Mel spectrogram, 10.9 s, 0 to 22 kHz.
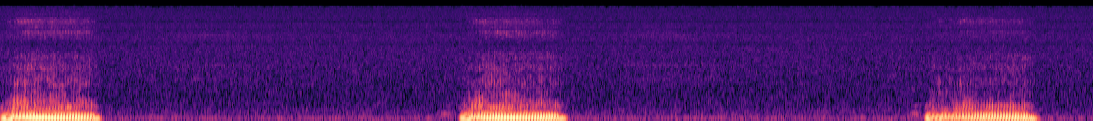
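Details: Dog snoring while asleep, recorded 26 April 2016; three deep rumbling snore bursts about one second long, repeating roughly every four and a half seconds, with quiet background hum between them.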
